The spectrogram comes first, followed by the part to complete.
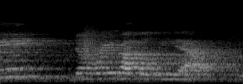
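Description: Speech only: a voice talking, with a short pause about halfway through.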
